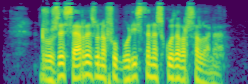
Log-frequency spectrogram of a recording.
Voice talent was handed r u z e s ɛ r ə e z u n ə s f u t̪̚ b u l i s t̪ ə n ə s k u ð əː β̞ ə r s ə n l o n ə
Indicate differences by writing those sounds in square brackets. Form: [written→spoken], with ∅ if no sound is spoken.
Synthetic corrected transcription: r u z e s ɛ r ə e z u n ə [s→∅] f u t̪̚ b u l i s t̪ ə n ə s k u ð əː β̞ ə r s ə [n→∅] l o n ə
